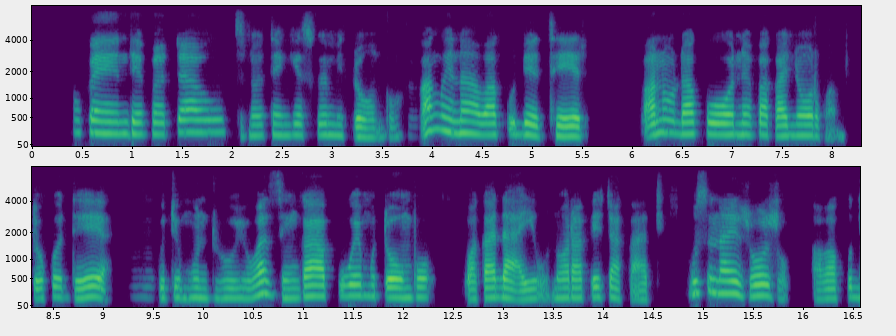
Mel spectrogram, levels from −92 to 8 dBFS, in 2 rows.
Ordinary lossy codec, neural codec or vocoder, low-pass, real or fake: Opus, 64 kbps; codec, 24 kHz, 0.9 kbps, DualCodec; 7.2 kHz; fake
